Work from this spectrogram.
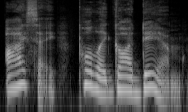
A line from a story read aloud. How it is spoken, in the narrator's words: cried the Indian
